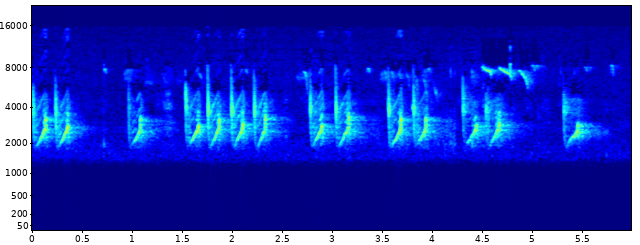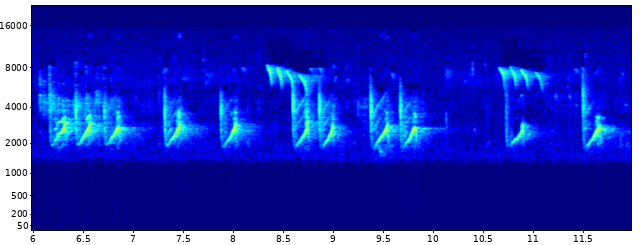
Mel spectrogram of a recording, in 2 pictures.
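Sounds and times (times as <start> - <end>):
Eurasian nuthatch Sitta europaea calls: 0.0 - 11.9.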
